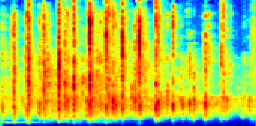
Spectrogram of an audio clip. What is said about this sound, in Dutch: Applaus voor Sander Bloem!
